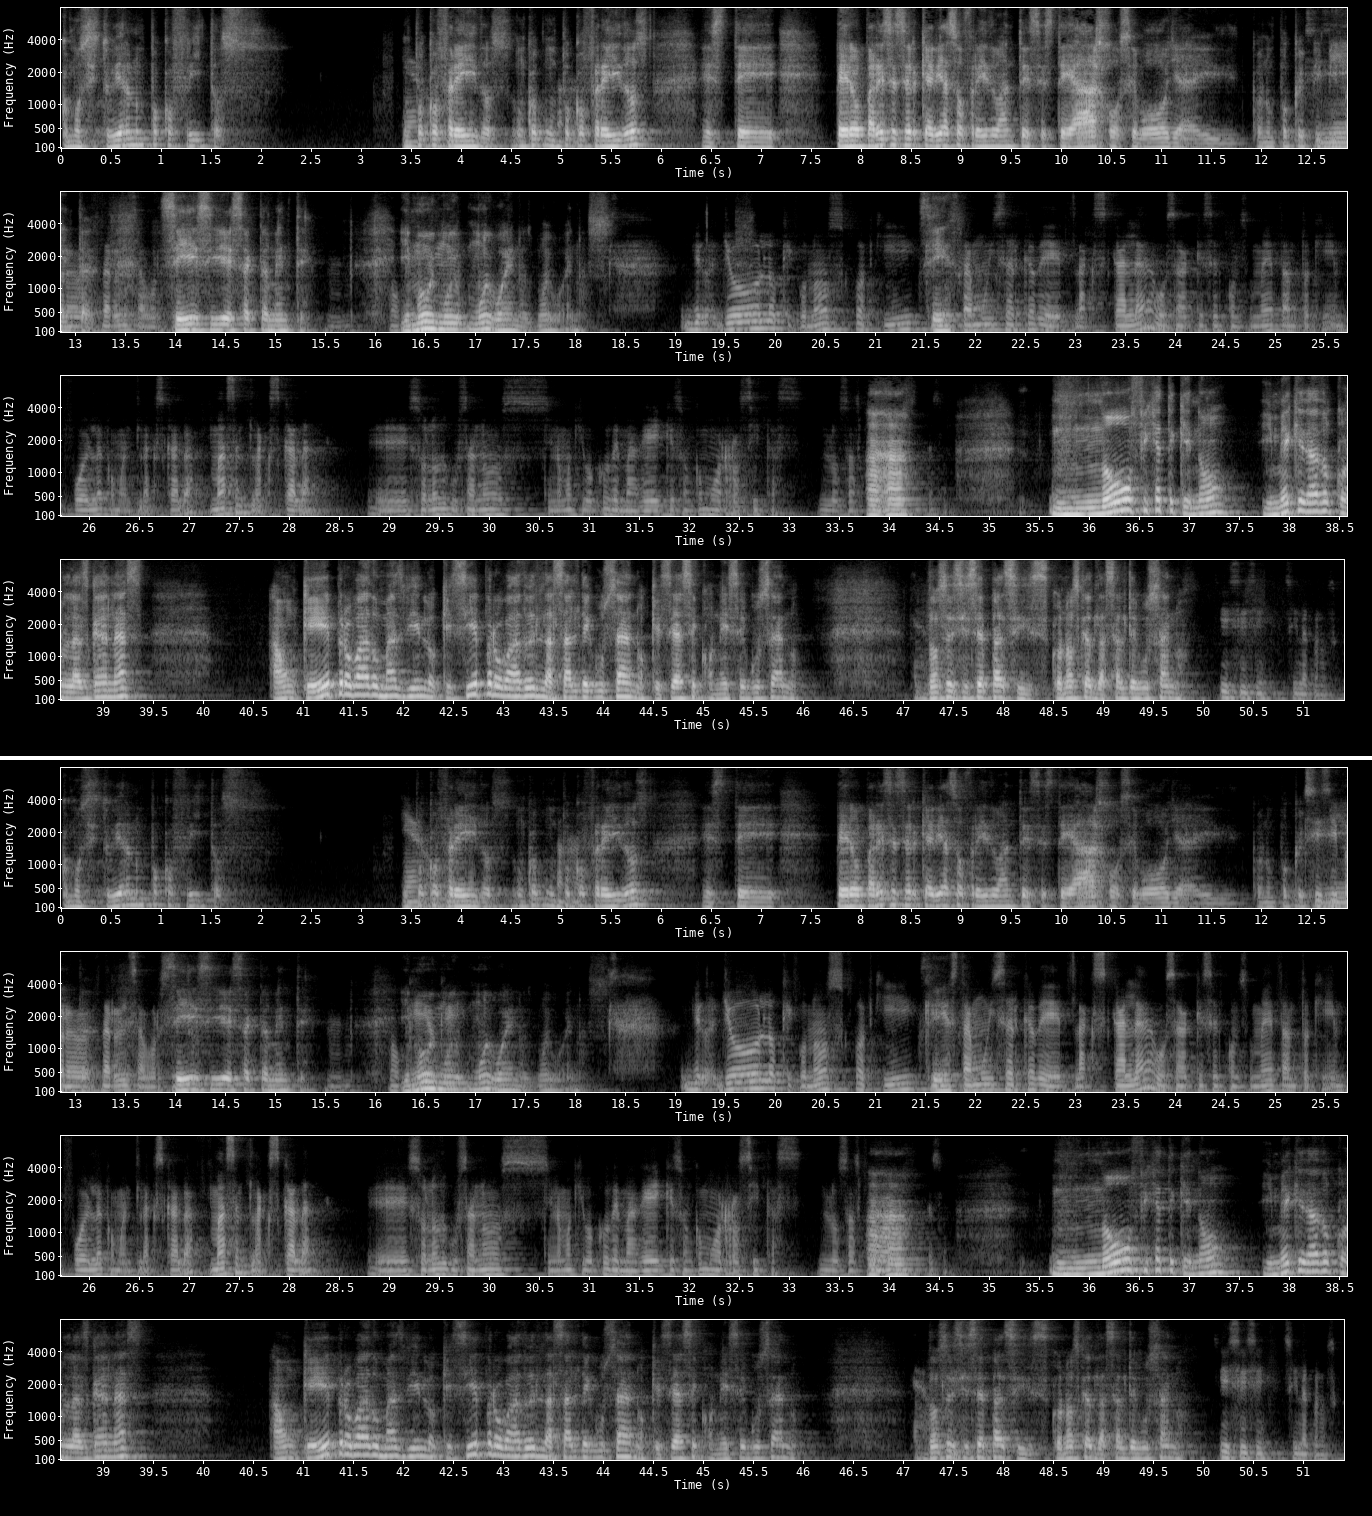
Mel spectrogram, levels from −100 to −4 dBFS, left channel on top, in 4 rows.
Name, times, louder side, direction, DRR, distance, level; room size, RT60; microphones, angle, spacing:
voice 1, 0.0-2.0 3.4-7.5 7.8-13.2 13.9-15.3 15.9-18.3 21.5-21.8 33.8-34.2 34.9-35.2 35.6-37.4 37.7-39.4 39.8-40.0 40.7-46.0 46.3-46.8 47.1-49.8, left 5 dB, 80° left, 0.4 m, -30 dB
voice 2, 3.4-4.2 5.0-5.2 12.4-14.0 15.5-15.8 16.1-16.8 18.3-28.2 28.8-34.1 47.1-47.6 50.2-51.2, right 2 dB, 65° right, 0.8 m, -42 dB
12.5 x 8.8 x 8.0 m
head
